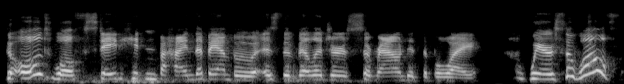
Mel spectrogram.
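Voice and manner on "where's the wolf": louder, higher alarmed call; villager crying out. A narrator's reading. Villager searching for the wolf, calling out loudly. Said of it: "a villager cried out".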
